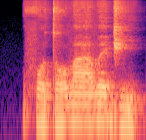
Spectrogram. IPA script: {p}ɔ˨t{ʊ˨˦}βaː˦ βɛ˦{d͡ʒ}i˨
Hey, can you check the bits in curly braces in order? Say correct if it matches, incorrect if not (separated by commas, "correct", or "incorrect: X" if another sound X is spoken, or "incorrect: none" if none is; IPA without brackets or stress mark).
incorrect: f, incorrect: ɔ˨˦, correct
